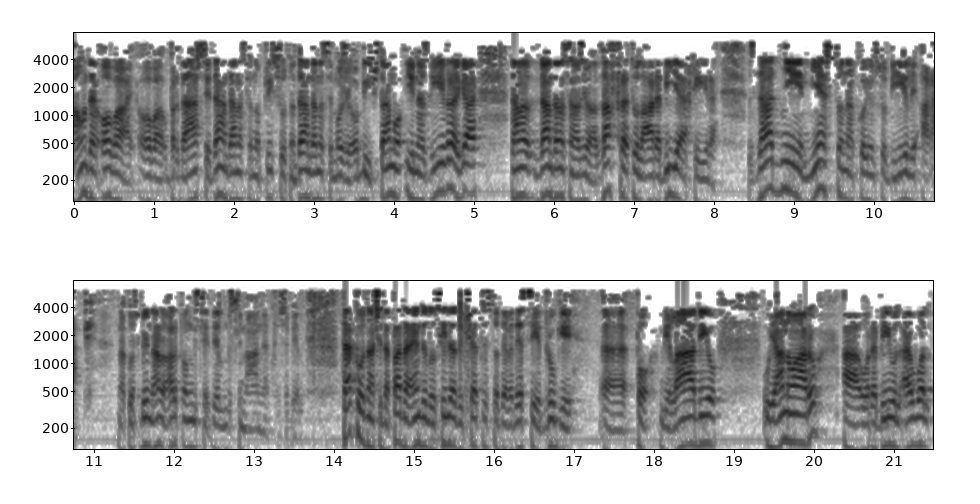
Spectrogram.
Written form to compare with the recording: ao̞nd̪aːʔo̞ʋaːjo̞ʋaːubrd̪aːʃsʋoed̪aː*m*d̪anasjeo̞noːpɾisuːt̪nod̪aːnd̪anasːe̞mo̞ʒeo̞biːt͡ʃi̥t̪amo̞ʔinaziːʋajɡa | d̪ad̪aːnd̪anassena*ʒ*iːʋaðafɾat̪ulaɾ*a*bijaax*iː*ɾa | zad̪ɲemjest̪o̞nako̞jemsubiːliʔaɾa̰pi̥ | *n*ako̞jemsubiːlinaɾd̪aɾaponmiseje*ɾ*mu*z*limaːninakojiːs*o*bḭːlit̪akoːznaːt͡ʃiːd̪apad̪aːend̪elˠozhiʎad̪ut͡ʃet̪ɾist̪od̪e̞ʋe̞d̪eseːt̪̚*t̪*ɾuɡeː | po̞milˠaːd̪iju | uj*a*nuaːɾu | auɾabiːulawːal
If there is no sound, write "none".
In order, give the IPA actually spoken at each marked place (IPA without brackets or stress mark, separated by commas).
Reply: n, z, a, iː, n, l, s, u, d̪, a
